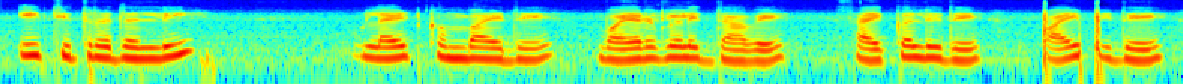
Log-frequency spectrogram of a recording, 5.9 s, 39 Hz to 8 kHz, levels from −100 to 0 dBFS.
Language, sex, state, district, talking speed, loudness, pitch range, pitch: Kannada, female, Karnataka, Koppal, 110 wpm, -19 LUFS, 190-220 Hz, 205 Hz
